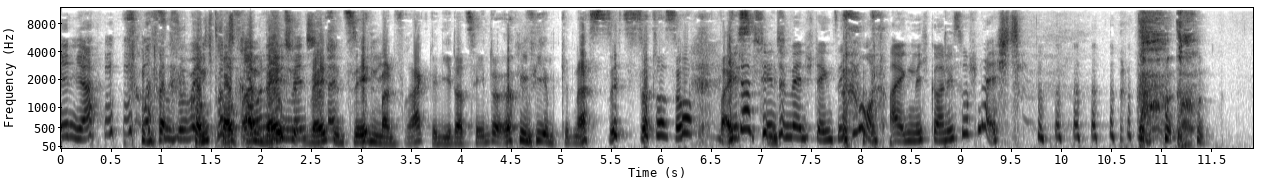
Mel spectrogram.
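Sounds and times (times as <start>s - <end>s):
speech: 0.0s - 11.6s
laughter: 0.4s - 2.9s
hard harsh coughing with rasping hacks: 10.7s - 11.6s.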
